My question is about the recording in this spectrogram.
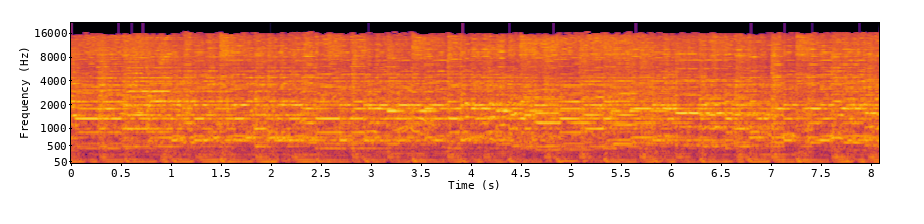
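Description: Live band playing an instrumental passage: a keyboard lead over a steady bass beat, with no singing.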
